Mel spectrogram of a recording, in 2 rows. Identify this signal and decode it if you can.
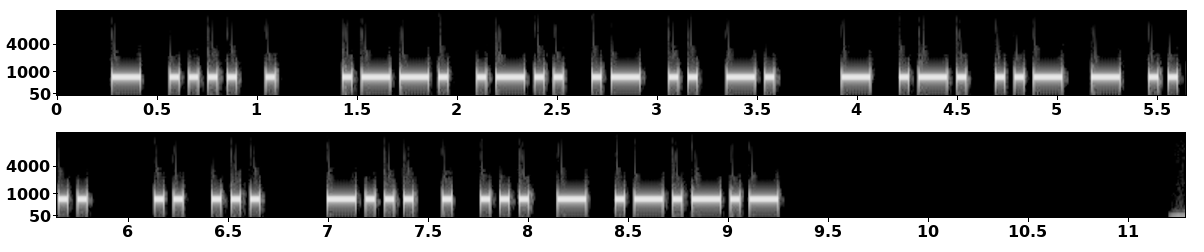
Morse code, heard as a keyed tone, about 25 wpm, 700 Hz. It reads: THE PLAIN TRUTH IS BEST.
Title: Sentences from Top 1000 Words - Review Part 2 - 25wpm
